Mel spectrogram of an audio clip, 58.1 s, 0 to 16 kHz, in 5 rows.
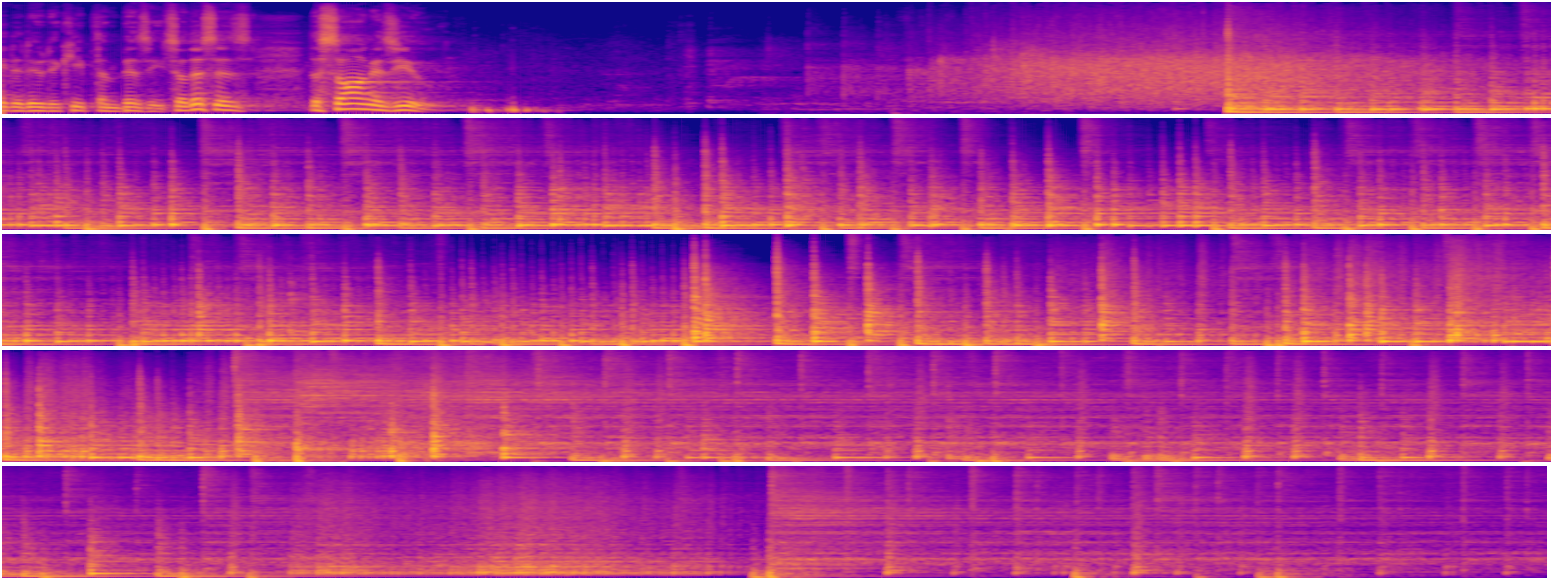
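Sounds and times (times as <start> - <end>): snare drum hits: 9.2 - 11.2
cymbal and hi-hat wash: 36.6 - 48.8, 52.2 - 58.0.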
